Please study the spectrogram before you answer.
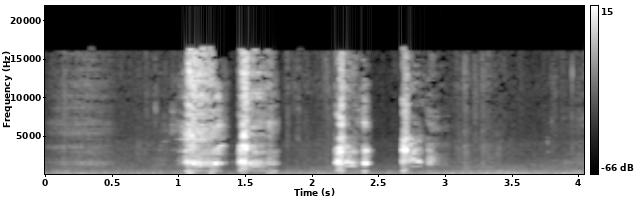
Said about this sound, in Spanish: Ay, estas toses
